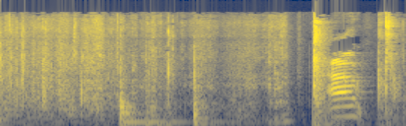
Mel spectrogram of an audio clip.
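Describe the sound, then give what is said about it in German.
Rustling crinkles of packing paper being handled and pulled apart in irregular bursts as a parcel is unpacked, with a short vocal exclamation near the end. “Hey, was haben wir denn da? Na, jede Menge Papier.”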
